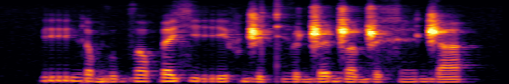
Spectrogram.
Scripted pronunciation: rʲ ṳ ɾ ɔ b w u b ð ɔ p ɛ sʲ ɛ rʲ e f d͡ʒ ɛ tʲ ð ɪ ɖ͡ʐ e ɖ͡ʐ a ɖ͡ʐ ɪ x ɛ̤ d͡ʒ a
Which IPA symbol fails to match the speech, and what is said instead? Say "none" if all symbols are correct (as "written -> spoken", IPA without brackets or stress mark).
none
